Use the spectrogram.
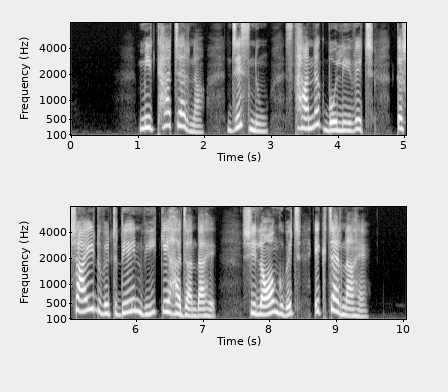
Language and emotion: Punjabi, neutral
